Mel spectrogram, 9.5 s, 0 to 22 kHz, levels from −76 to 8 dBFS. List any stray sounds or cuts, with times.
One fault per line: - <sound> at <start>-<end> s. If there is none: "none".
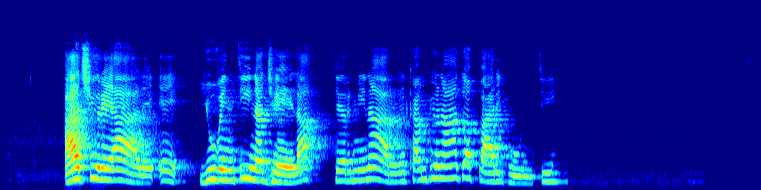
none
